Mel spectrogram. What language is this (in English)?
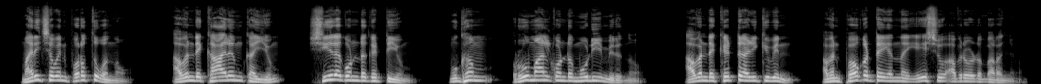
Malayalam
